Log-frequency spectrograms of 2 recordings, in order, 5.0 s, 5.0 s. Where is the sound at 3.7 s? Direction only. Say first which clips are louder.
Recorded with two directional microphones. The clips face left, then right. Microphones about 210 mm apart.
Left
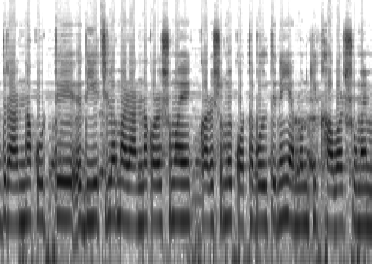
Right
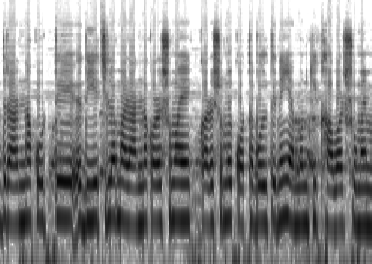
Right 3 dB; centre (ahead or behind).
